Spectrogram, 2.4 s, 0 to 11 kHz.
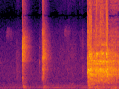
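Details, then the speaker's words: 1987 Kawasaki Bayou 300 four-wheeler that would not start, with choke on and the neutral safety switch bypassed by clipping into the harness: two short cranking bursts, then it catches quickly and runs steadily. A clean start that confirms the neutral safety switch had failed. "but needless to say if I clip that in there and we set our choke that's on well I thought it'd crank it did"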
